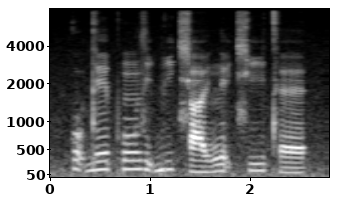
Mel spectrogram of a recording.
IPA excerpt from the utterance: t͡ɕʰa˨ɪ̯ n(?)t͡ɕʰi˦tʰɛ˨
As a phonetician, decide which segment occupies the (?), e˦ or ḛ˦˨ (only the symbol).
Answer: ḛ˦˨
